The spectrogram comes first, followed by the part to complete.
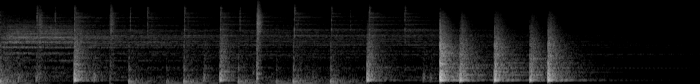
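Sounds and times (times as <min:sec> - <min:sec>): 
hi-hat pattern for a boogaloo outro: 0:00.0 - 0:04.4.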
